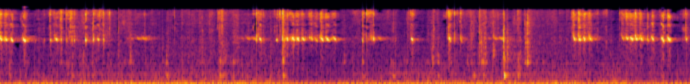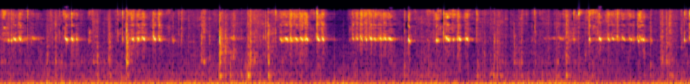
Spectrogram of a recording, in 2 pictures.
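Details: Fighting male crickets, with intermittent bright chirping bursts scattered across the recording and frequent sharp clicks and scraping taps, as if from movement in a small enclosure.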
